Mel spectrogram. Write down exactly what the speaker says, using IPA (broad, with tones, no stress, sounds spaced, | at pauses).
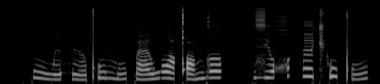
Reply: p u˦˨ w ɪ˩˧ h ɪ˧˩˧ ə̯ pʼ u˥ m u˩˧ p æ˩˧ w ɔ˦˨ ə̯ qʼ u˧˩˧ ŋ ɡ ʌ˥ | zʲ u˥ χ | ɛ˥ t͡ʃʼ u˥ pʼ u˩˧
